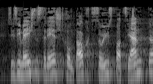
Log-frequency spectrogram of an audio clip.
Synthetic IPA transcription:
sisimɛɪʃtən̩sdəɾeːɾʃtkʰχɔnt̪ɑkχtt͡suyspɑt͡sjæntə

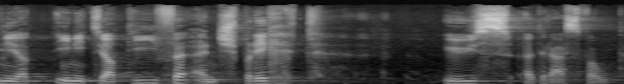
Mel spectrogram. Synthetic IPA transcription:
init͡sjɑt̪iːfəʔɛntʃpɾɪχt | yːsəd̥əɾæsfɔwtʰ

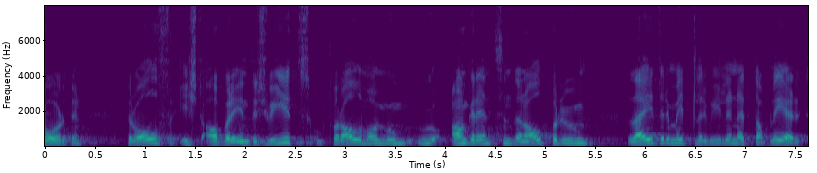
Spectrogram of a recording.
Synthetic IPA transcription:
ɔɾdən | d̥əɾvɔlfɪʃtʰɑːbəɾɪndəɾʃʋiːt͡sʊntfɔɾɑlːəmoːɪmɑnɡɾɛnt͡səndənɑlpənɾuːm | laɪdəɾmɪtləɾviːlənɛtɑbliːəɾt

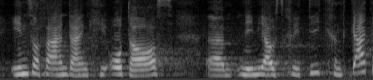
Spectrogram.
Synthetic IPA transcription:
ɪnzofæʁndæŋkχiʔod̥ɑːs | ʔɛmnɪmiɑlskritikχɛntkæɡ

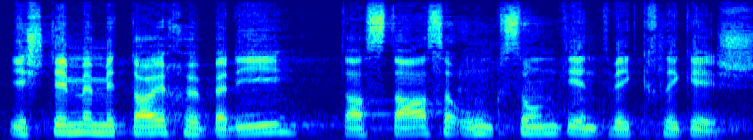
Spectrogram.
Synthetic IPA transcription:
ɪʃtɪməmɪtœʏχʏbəɾiːd̥ɑsd̥ɑːsəʔʊŋksʊndiɛntvɪkχlɪɡɪʃ

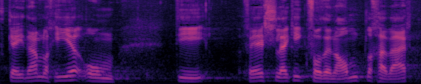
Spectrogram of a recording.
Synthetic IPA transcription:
sɡ̥ɛɪtnæmləχhiəʔʊm | d̥ifɛstlɛɡikfɔdɛnɑmtləχəʋæɾt

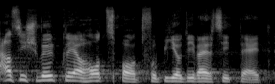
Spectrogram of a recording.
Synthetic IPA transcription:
asɪʃʋɪɾklɪəɦɔt͡spɔtfobiodivɛʁsitɛːt̪

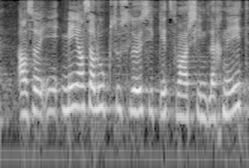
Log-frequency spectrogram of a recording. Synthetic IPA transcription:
ʔalsomeːɑlsəluksusløːsiɡ̚ɡ̥etsvaːɾʃiːnlɪχnɪt

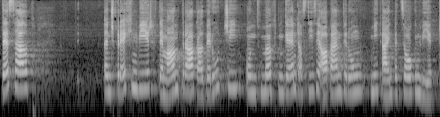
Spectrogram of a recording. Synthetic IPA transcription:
d̥ɛshalb | ʔɛntʃpʁɛçənviːd̥eːmantraːɡɑlbɛɾut͡ʃiʊndmœçtn̩ɡɛɐndɑsd̥iːzəʔɑbɛndəɾʊŋmɪtaɪnbət͡soːɡənvɪɐt

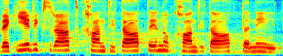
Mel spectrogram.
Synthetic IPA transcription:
ɾekiɐɾiksɾaːt̪kʰaːnt̪it̪aːt̪ːenokʰaːnt̪it̪aːt̪ːɐneːt̪

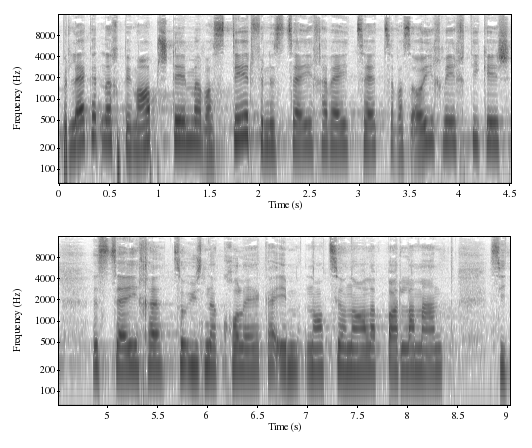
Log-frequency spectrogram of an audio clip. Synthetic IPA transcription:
b̥əɾlɛɡət̪nəχb̥ɪmɑpʃtɪmːəʋɑːsd̥ɪːɾfʏɾnəst͡sɛɪχəʋɛɪsɛt͡səʋɑːsœʏχʋɪχtɪɡɪʃ | əst͡sɛɪχət͡sʊysənəkʰɔleːɡəɪmnɑt͡sjɔnɑːləpɑrlɑmænt | si

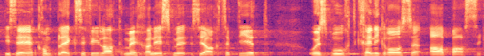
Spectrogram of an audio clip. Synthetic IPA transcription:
d̥iːseːʁkʰɔmplɛksəfilɑkmɛχɑnɪsməsiɑkt͡sɛp̚tiːt | ʊɛsb̥ʁuːχtkʰɛniɡ̥ʁoːsəʔaːpɑsɪɡ̥ə

